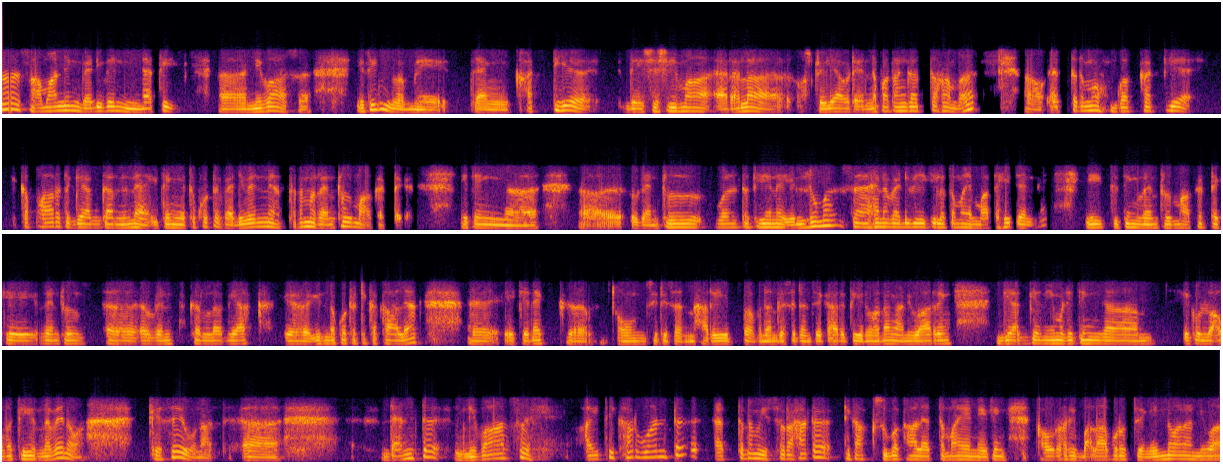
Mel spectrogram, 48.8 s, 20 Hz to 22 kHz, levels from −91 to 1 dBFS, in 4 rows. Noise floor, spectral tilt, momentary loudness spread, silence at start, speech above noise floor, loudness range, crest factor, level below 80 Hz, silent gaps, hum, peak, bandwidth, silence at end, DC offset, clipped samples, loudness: -39 dBFS; -10 dB/octave; 6 LU; 0 s; 23 dB; 2 LU; 14 dB; -54 dBFS; 9.22-9.27 s, 16.04-16.11 s; none; -2 dBFS; 4.1 kHz; 0 s; under 0.1%; under 0.1%; -16 LUFS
